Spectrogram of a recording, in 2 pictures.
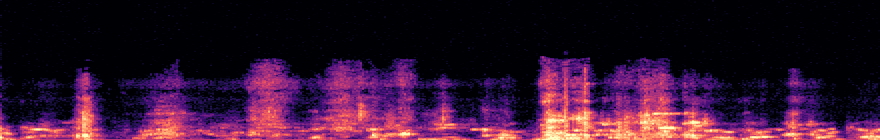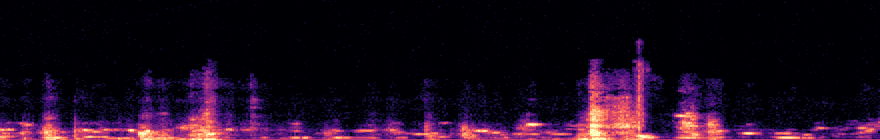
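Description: Near silence: faint scattered rustles and clicks of handling, with one sharper knock near the end.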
